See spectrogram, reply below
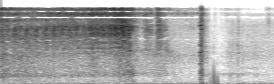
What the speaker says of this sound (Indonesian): Kita nyalakan gangsing UFO guys di dalam toples.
